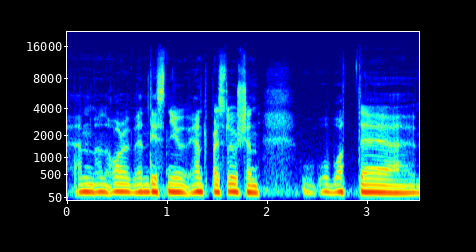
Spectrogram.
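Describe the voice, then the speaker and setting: A male interviewer with a mellow, subdued tone and very little pitch movement asks questions on a financial call. His phrasing is halting, with repeated words as he works toward each question. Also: little pitch movement. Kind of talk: question-and-answer on a business call.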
